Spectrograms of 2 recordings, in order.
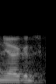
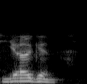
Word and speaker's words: Jurgens: Funny how you pronounce Jurgens. – You know what? I have found that's a UK thing, because I have a good friend who is in the north of England, and he pronounces it Jurgens as well. So I'm thinking it's just kind of a regional thing from there. They just choose to make the J silent.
